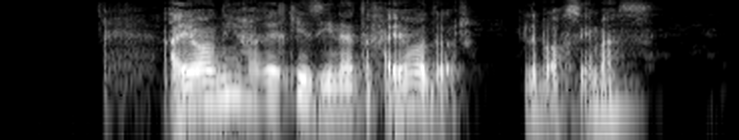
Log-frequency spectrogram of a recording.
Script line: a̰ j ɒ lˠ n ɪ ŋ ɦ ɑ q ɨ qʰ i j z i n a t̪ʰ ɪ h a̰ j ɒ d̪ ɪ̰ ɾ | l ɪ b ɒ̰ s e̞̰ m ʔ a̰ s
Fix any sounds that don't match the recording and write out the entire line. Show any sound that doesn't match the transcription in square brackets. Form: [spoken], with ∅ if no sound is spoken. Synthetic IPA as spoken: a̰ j ɒ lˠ n ɪ ŋ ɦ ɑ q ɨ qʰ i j z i n a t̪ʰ ɪ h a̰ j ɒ d̪ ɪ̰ ɾ | l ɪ b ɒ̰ s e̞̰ m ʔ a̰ s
